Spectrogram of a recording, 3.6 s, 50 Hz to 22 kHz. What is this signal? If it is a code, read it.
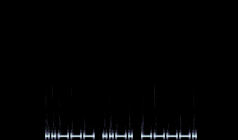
Morse code, heard as a keyed tone, about 25 wpm, 700 Hz. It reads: 2F9
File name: Three Letter-Number Combinations - 25wpm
